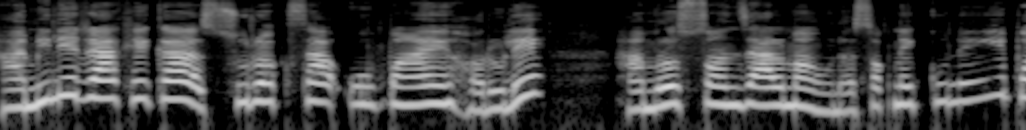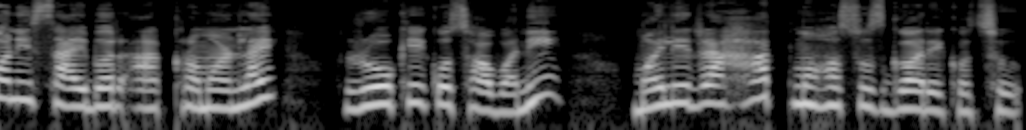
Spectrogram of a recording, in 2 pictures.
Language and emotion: Nepali, happy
